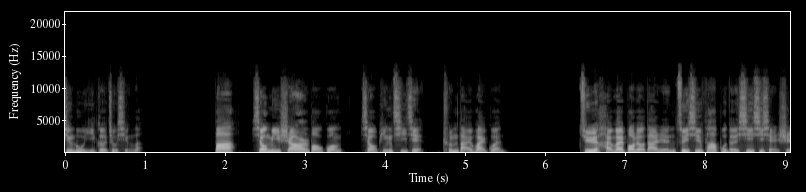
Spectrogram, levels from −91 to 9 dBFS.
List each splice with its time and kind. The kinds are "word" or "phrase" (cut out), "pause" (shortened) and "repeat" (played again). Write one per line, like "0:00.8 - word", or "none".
0:03.0 - word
